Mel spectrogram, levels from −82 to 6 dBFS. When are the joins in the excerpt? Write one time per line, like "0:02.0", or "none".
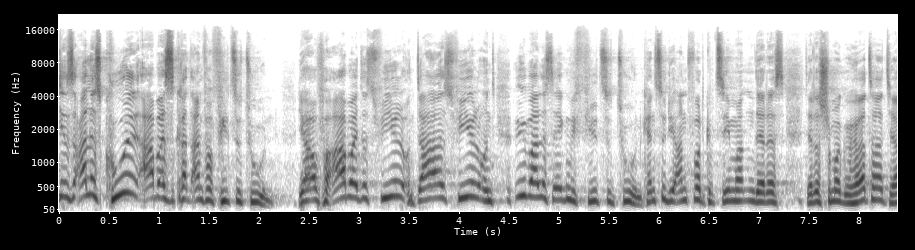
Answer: none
